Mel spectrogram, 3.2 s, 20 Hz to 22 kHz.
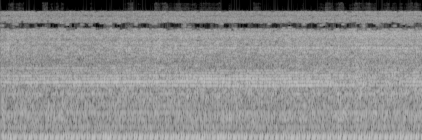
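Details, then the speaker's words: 1991 Ford Bronco under restoration, restart after timing work, before retarding to about 6°: steady idle with faint occasional uneven lope; very slight miss returned after seeming gone, cause not found. "now that M might be back just a little bit but yeah just a very slight Miss still"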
